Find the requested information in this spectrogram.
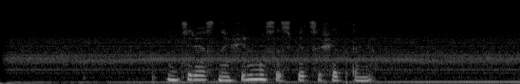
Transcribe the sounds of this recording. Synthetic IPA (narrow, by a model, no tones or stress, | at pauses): ɪnʲtʲɪɾʲesnɨjəfʲilʲmɨsɐspʲet̪sɨfʲekt̪əmʲɪ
